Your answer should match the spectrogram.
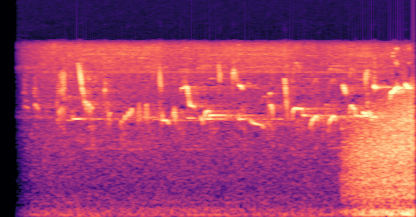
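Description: Several birds chirping and twittering over a low rumble, with a rush of noise swelling up loudly near the end.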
